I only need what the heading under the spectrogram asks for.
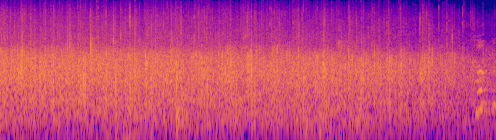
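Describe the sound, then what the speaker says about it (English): Steady, dense applause from an audience honoring volunteers and staff at a school winter show, a loud continuous wash of many hands clapping throughout. "Please give all of them a round of applause."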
